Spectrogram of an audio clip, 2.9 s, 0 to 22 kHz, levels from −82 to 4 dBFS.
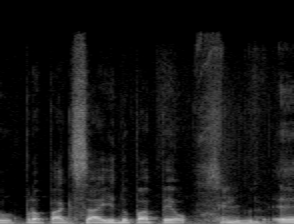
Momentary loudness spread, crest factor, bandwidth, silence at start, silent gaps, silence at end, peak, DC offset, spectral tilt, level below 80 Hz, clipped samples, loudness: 7 LU; 16 dB; 19.5 kHz; 0 s; none; 0 s; -8 dBFS; under 0.1%; -6.5 dB/octave; -50 dBFS; under 0.1%; -26 LUFS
